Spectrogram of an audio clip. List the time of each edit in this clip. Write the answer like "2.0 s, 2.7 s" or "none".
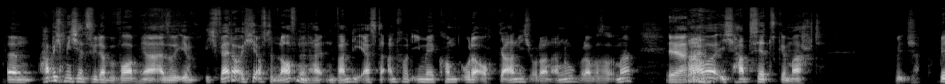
none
